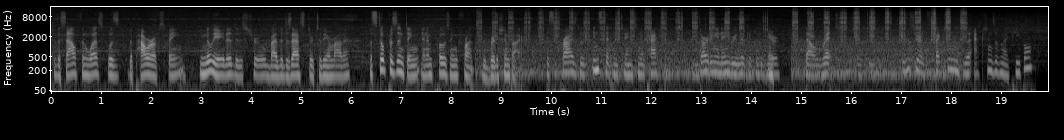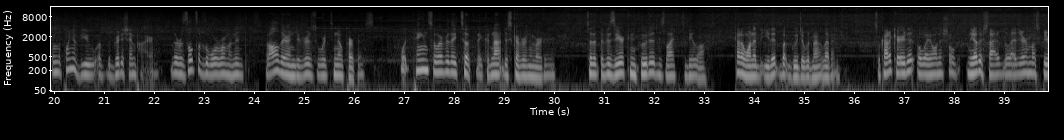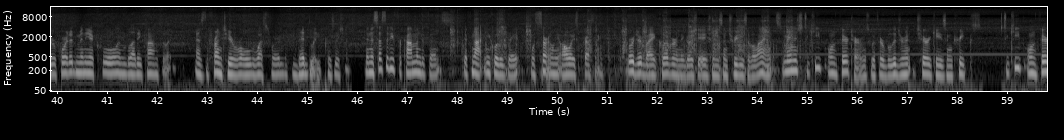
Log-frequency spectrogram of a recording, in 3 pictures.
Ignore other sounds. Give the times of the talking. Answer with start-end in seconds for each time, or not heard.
0.0-59.7.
